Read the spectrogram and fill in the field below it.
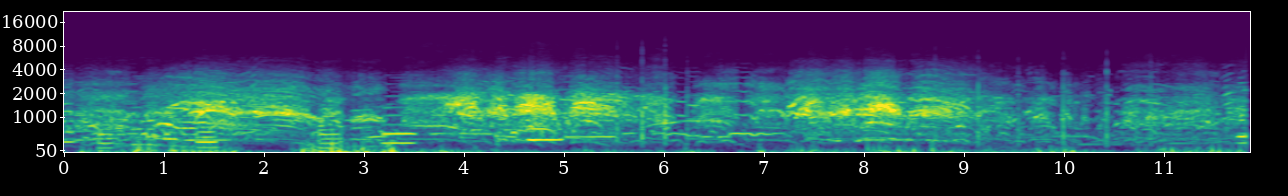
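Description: A crowd of children shouts and cheers excitedly close by, outdoors.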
